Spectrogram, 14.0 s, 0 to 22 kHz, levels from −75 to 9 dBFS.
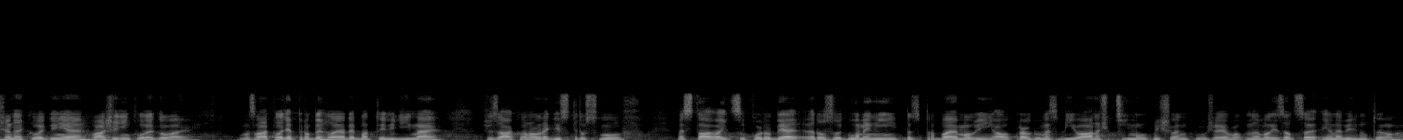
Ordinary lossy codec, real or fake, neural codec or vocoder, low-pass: AAC, 64 kbps; fake; codec, 16 kHz, 1 kbps, FunCodec, trained on Chinese and English, 50 frames a second; 7.2 kHz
